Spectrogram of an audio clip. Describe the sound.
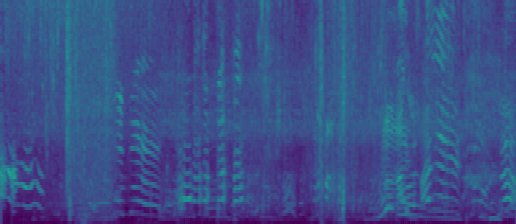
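Steady spray of running water from a shower being turned on, with splashing throughout, fairly loud, while children's excited voices and high squeals ring out over it.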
